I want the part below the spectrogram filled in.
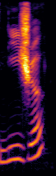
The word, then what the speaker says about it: Niger: It's Niger.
